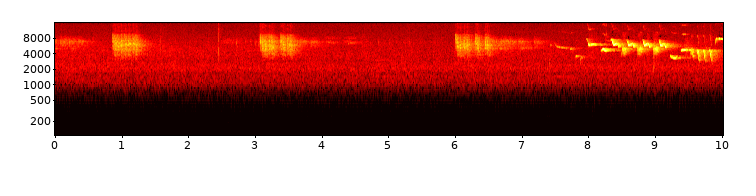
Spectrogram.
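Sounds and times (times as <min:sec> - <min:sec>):
steady background hiss: 0:00.0 - 0:10.0
Eurasian wren Troglodytes troglodytes giving buzzy calls and trilling song: 0:07.5 - 0:10.0.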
